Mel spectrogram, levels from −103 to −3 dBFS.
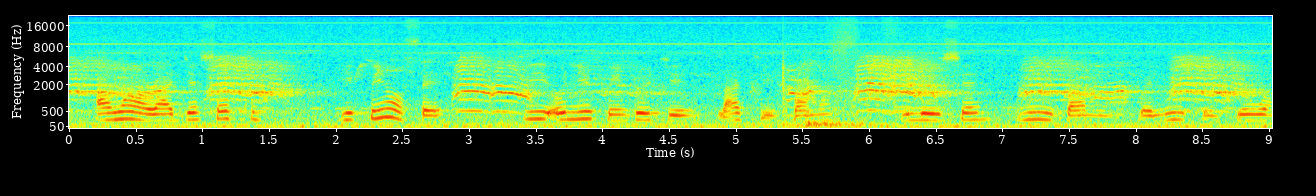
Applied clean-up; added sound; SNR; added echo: none; Bird vocalization, bird call, bird song; 3 dB; none.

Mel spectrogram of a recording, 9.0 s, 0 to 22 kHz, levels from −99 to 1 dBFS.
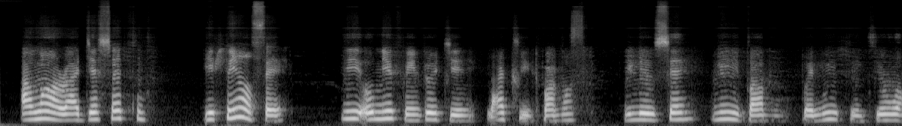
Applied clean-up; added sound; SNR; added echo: neural mask model DeepFilterNet 3.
